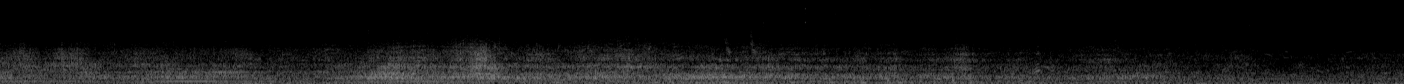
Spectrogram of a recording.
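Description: A horse's hooves thud softly on grass as it walks.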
